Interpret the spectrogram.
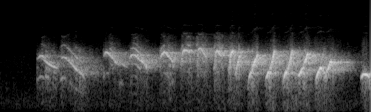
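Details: Tutor song of a laughingthrush for songbird training: a continuous stream of clear slurred whistles, rising and dropping, speeding into a rolling rapid series before a final short note.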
